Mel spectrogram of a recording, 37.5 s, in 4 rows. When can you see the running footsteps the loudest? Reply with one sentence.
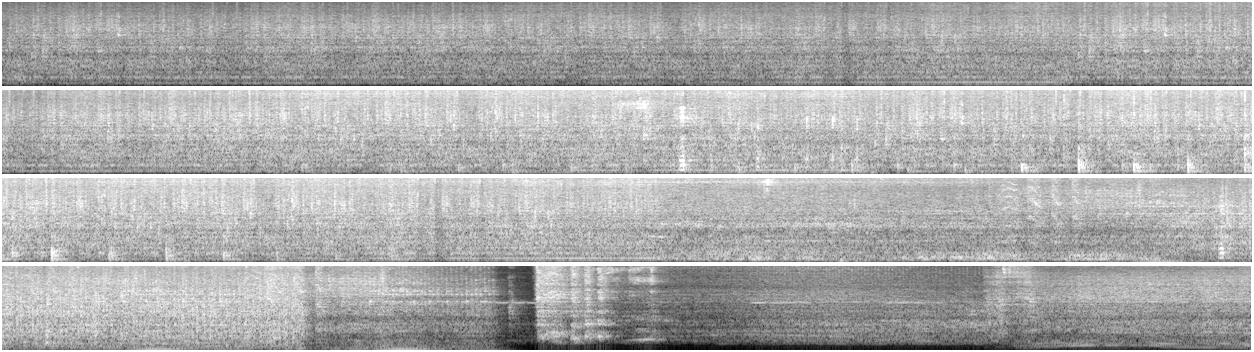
The volume of the running footsteps peaks at 18 seconds.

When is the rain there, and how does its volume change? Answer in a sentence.
The rain can be heard from 0.0 to 30.4 s, getting louder.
